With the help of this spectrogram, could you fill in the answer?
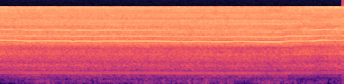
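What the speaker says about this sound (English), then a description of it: "Go ahead and put a hole in this" A power drill boring a hole for a bolt through a goat bridge, a steady high whine running the whole time, close and loud with no talk.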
